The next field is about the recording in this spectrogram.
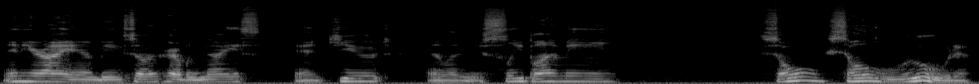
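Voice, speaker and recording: A young man playing an affectionate, playful roommate in an intimate audio roleplay, talking in a soft, casual, teasing way. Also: mid-range voice, vocal fry. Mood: mock offended.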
